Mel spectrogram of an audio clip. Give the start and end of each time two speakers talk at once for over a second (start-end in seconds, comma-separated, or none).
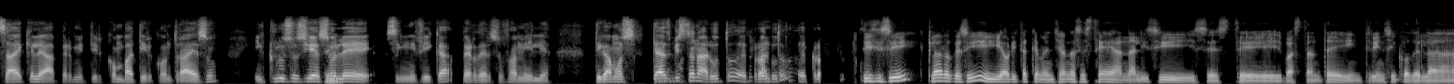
none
